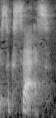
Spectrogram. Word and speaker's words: success: at the word success now do we say success or do we say success if you're speaking quickly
